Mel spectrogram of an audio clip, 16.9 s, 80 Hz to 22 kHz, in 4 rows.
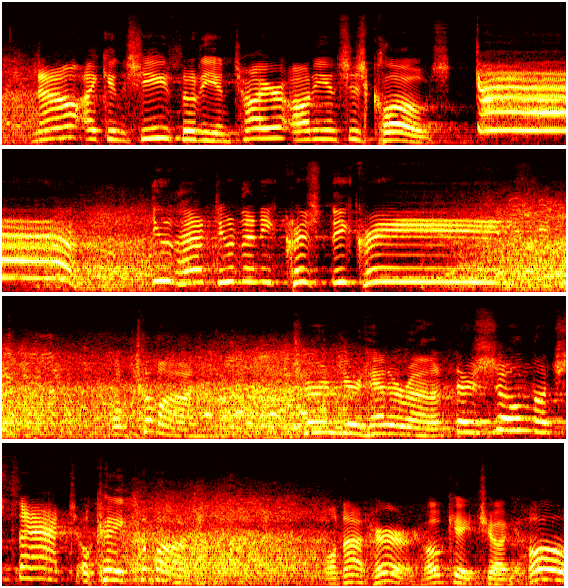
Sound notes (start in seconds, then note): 0.0 audience laughs; 3.5 Chuck screams; 7.6 audience laughs; 14.2 audience laughs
